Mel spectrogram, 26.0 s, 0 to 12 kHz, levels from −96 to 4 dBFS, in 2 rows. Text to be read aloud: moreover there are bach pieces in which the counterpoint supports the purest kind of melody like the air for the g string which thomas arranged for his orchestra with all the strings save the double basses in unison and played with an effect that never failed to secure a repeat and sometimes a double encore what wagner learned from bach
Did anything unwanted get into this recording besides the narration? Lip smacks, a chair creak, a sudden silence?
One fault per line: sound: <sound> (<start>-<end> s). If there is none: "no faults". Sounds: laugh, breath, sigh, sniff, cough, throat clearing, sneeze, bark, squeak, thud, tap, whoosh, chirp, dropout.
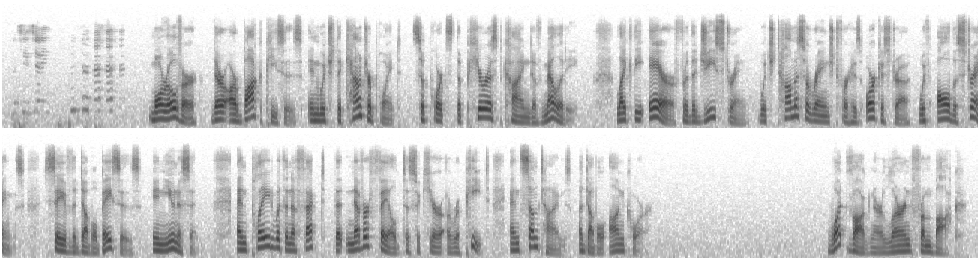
sound: laugh (0.1-1.7 s)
